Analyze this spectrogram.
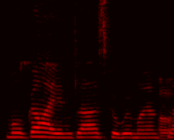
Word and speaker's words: Milngavie: And it's a bit like Mulgai in Glasgow, where my Uncle Alistair and Angela live. It's spelt Milngavie, so it's Milngavie for those who don't know, but Mulgai for those who do.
